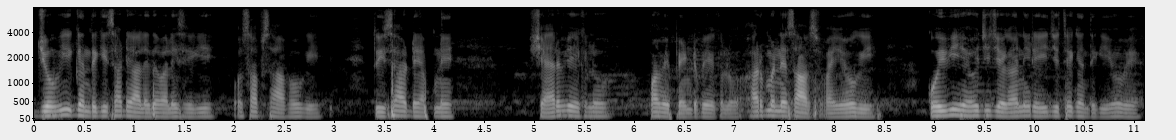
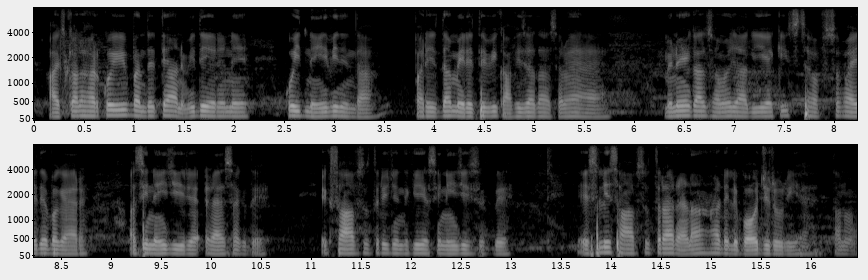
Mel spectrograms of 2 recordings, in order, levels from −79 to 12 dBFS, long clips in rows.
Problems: continuous background conversations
